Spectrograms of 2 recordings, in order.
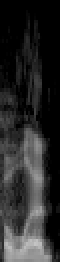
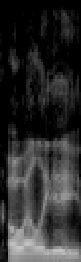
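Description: First: It is spoken as a single blended word. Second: The letters L, E, D are spoken separately. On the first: The speaker calls it wrong. "not OLED" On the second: The speaker calls it right. "I'm saying OLED because it's an LED"

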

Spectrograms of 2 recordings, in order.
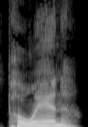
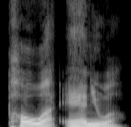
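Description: First: The two words are merged into one short word. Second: The two words are said fully and separately. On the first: This is how most people say it. The speaker calls it wrong. "everyone says poana" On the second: This is the proper way to say it. The speaker calls it right. "that's a proper pronunciation"

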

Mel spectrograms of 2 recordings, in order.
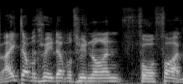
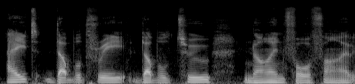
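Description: First: The number is said at normal speed. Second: The number is said slowly.

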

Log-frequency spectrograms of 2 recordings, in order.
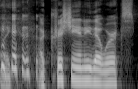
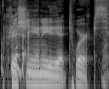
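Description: First: The last word clearly sounds like works. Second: The t runs into the last word, making twerks. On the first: "I couldn't even say it right" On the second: "it kept kind of sounding like"

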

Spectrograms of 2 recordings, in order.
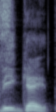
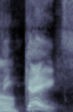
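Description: First: The phrase is said at normal volume. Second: The phrase is shouted loudly.

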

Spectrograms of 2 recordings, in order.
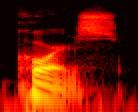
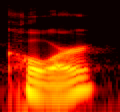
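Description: First: The word ends with an S sound. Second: The word ends without an S sound. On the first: It refers to more than one unit. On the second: It refers to one unit.

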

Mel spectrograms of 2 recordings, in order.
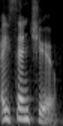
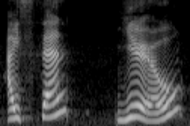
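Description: First: The words 'sent' and 'you' run together. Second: The words 'sent' and 'you' are said separately.

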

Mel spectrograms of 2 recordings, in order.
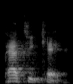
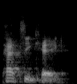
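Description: The two takes are said the same way.

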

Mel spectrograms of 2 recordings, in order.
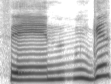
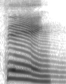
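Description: First: A hard 'g' is released after the 'ng'. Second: The word ends in 'ng' with no 'g'. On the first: The speaker calls it wrong. "we don't pronounce the G sound" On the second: The speaker calls it right. "it's sing"

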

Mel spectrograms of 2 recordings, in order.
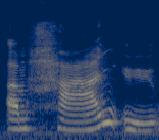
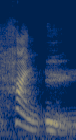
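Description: First: The first syllable has a rising tone. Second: The first syllable does not have a rising tone. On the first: It means the Korean language. "which is second, third tone, that is Korean" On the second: It means the Chinese language. "Chinese language is"

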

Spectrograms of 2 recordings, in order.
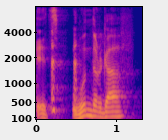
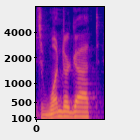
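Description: First: The name is said with a Dutch accent. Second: The name is said with English pronunciation.

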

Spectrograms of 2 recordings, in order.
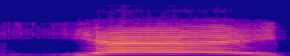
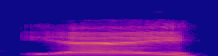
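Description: First: It is said with excitement. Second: It is said flatly, without enthusiasm.

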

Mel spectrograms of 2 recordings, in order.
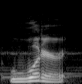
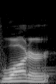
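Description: First: The word sounds like wooder, with an oo vowel. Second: The word sounds like standard American water.

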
